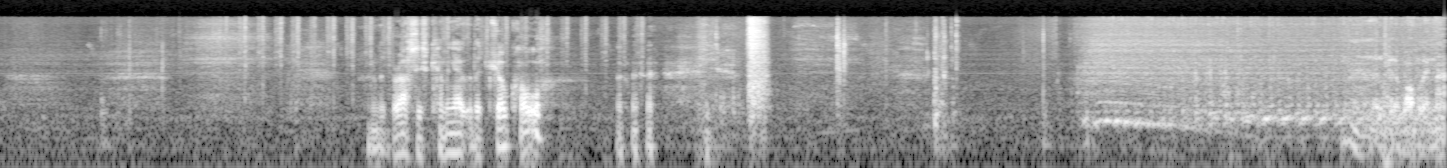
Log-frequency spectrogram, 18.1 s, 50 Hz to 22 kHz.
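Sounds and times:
drill press motor humming: 13.5 - 18.0.

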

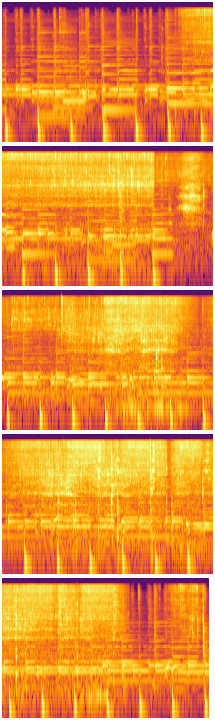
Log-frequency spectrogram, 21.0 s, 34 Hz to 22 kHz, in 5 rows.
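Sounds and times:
chicken sizzling in pan: 3.6 - 19.4, 20.4 - 21.0
spoon scraping pan: 7.5 - 8.4, 10.3 - 19.4, 20.4 - 21.0.

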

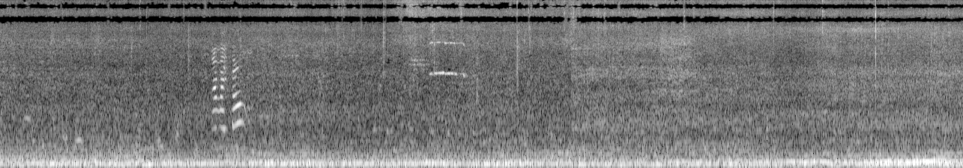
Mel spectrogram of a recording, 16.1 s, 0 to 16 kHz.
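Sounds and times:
road traffic rumble: 0.0 - 16.0
vehicle engine: 4.1 - 16.0.

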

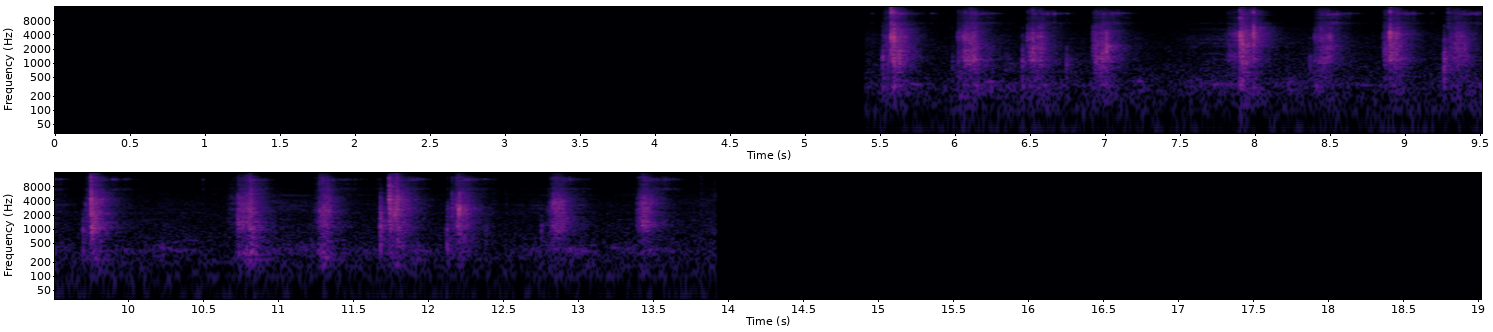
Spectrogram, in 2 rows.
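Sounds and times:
pepper mill grinding: 5.4 - 10.0, 10.7 - 13.9.

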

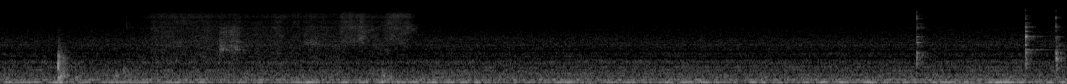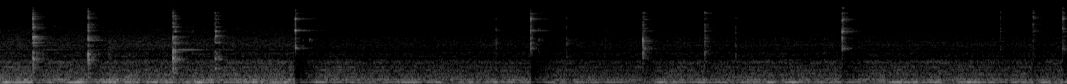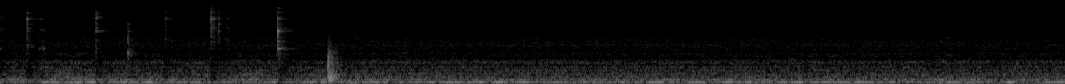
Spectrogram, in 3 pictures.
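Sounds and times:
steady low hum: 4.1 - 31.9
metal spoon clinking on glass: 12.4 - 13.0, 13.6 - 13.9.

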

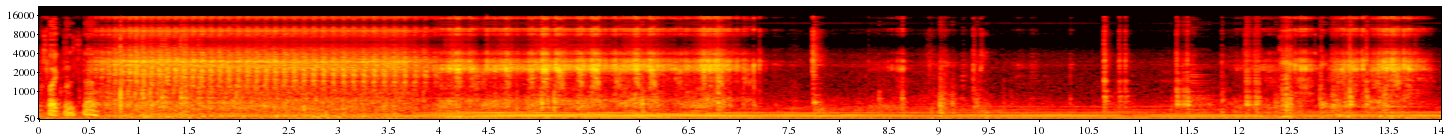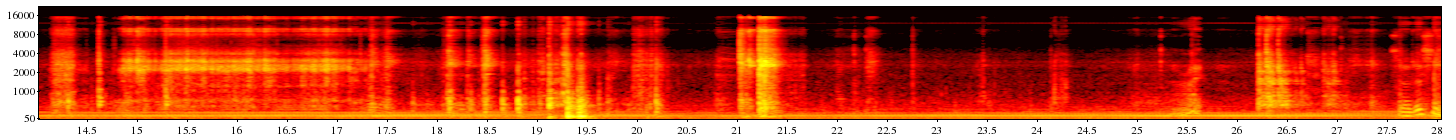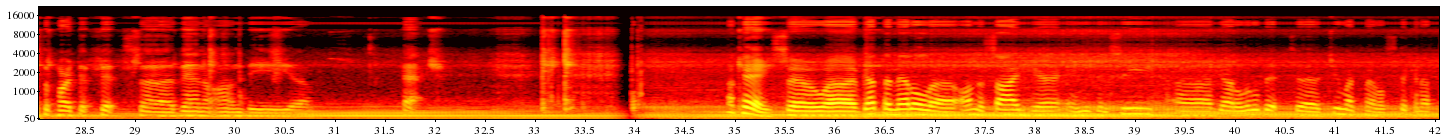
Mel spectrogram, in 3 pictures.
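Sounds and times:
steady hum: 0.0 - 42.0
electric shears cutting metal sheet: 0.5 - 8.8, 11.9 - 19.4.

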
